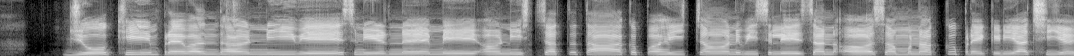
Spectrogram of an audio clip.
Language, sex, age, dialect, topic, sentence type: Maithili, female, 18-24, Eastern / Thethi, banking, statement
